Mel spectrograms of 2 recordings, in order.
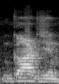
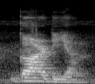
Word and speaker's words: guardian: সাধারণত আমরা ছোটবেলা থেকে এই ওয়ার্ডটার উচ্চারণ করে আসছি গার্জিয়ান বলে, কিন্তু এই ওয়ার্ডটার ঠিক উচ্চারণ হয় গার্ডিয়ান। গার্ডিয়ান শুনতে অবাক লাগলে গার্ডিয়ানটাই ঠিক উচ্চারণ।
